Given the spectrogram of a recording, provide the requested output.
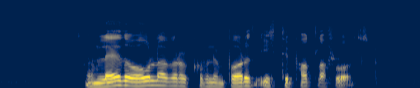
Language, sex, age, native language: Icelandic, male, 30-39, Icelandic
